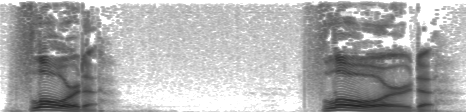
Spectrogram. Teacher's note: That I in the middle, totally dropping out. Instead of a Florida, just two quick syllables.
